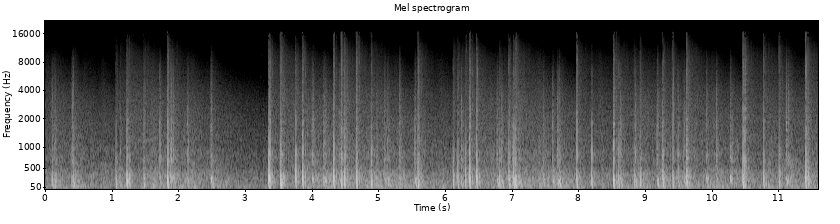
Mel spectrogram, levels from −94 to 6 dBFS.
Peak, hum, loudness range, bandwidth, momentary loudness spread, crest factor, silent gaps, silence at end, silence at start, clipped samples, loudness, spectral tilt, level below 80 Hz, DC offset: -2 dBFS; none; 2 LU; 16.5 kHz; 9 LU; 24 dB; none; 0 s; 0 s; under 0.1%; -26 LUFS; -7 dB/octave; -36 dBFS; under 0.1%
